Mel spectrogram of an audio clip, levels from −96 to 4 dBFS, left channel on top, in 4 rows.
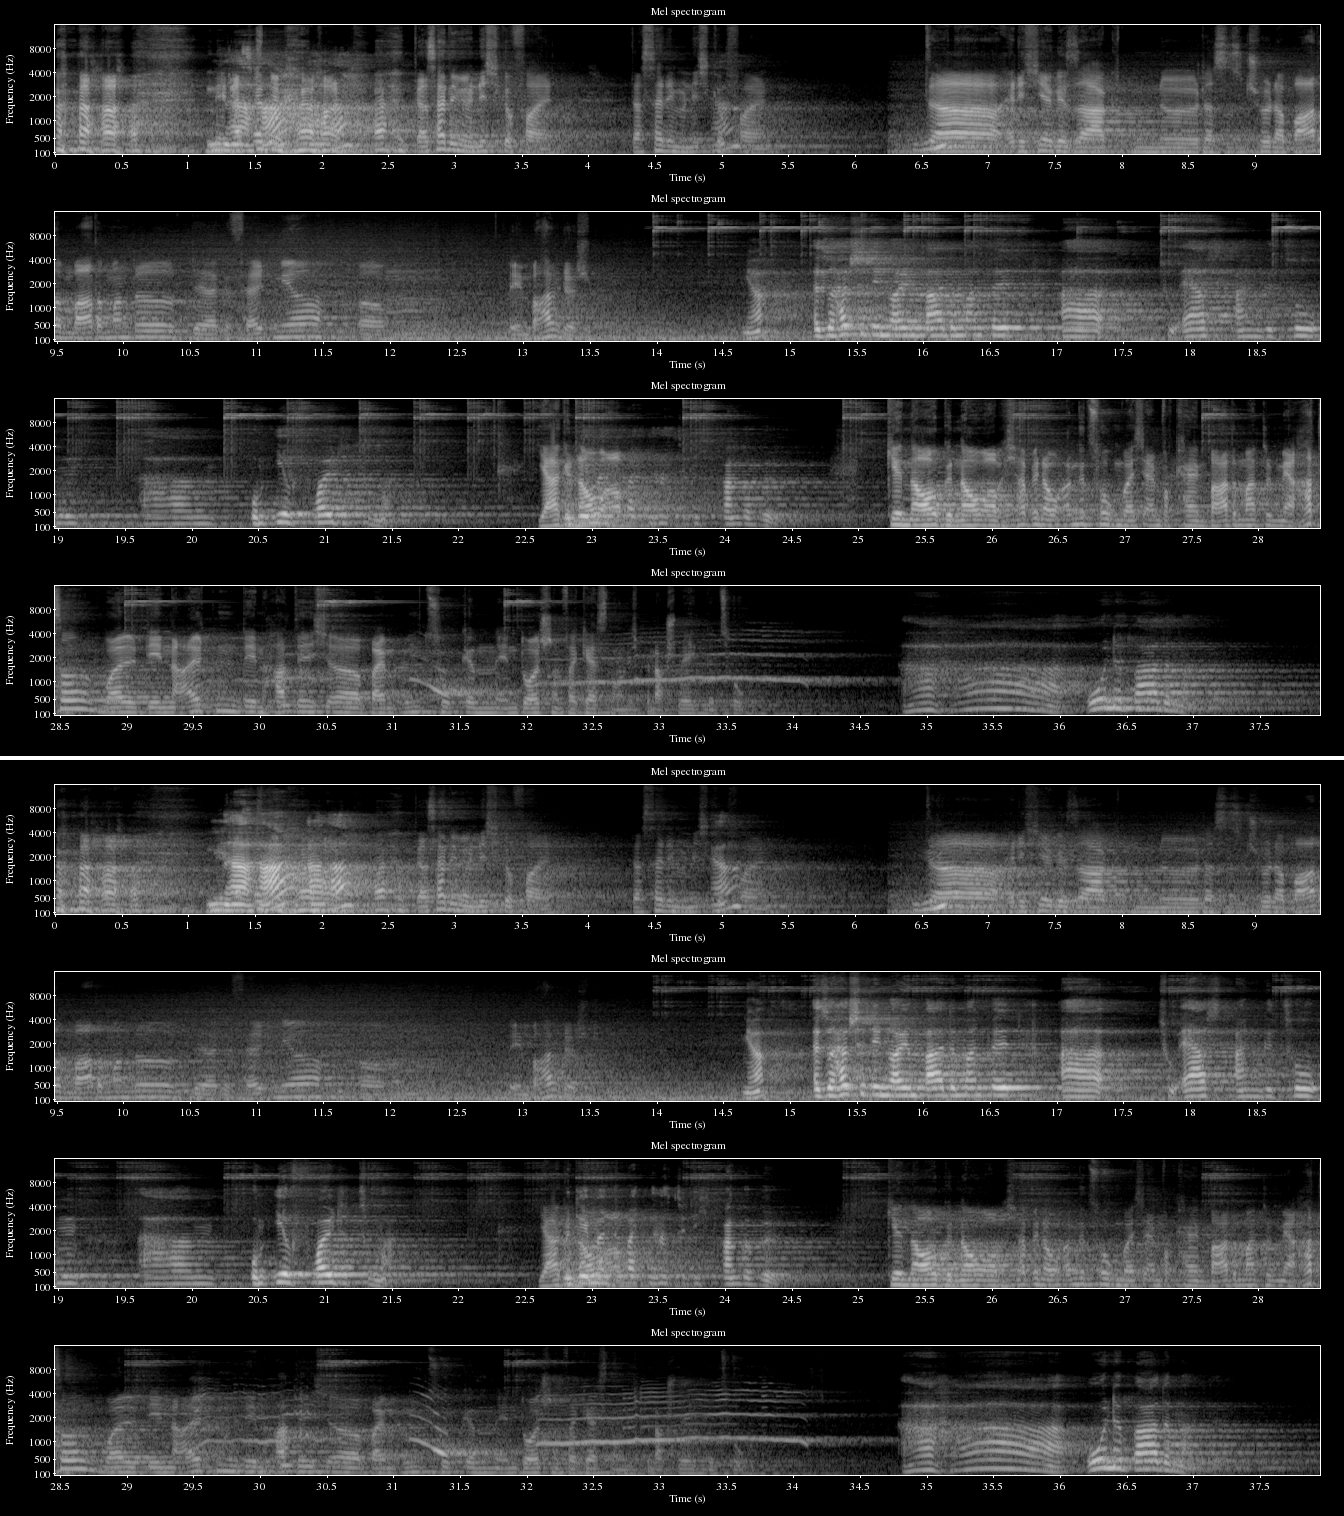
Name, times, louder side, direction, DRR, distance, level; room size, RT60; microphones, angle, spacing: voice 1, 0.0-3.7 4.3-5.4 6.5-12.5 12.9-13.5 13.8-13.9 22.3-23.2 24.9-33.6, left 4 dB, 50° left, 9 dB, 1.1 m, -34 dB
voice 2, 1.1-2.2 4.9-5.2 6.4-6.7 14.6-14.8 15.2-19.1 19.6-20.2 20.4-21.5 22.8-23.1 23.4-24.4 30.1-30.2 34.8-37.0, right 4 dB, 45° right, 9 dB, 0.6 m, -28 dB
Fixed-wing aircraft airplane, 6.2-21.4, equal, 10° left, 5.4 m, -49 dB
sound 1, 14.0-16.8 17.1-17.5 17.8-18.2 18.6-19.7 20.2-23.1 23.7-23.9 24.9-25.3 26.1-26.5 27.6-27.8 29.0-29.4 30.4-31.0 31.8-32.2, left 11 dB, 80° left, 5.8 m, -49 dB
Squeak, 29.5-31.4 32.0-34.1, right 5 dB, 70° right, 1.3 m, -45 dB
21.0 x 19.0 x 6.8 m, 2.9 s
head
